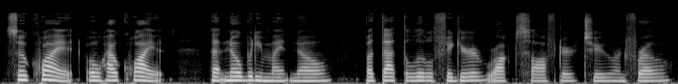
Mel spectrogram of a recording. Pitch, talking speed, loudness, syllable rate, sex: 175 Hz, 170 wpm, -18 LUFS, 4.4 syllables/s, female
